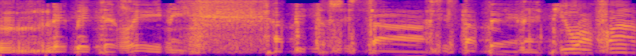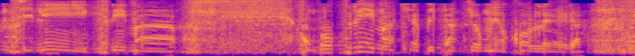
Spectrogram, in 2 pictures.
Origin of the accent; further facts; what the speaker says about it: Bonorva, Sardinia, Italy; born there; Sono nato a Bonorva, noi avevamo una casa colonica, grande, avevamo più di 200 ettari di terreno, vigna, eccetera, avevamo un'azienda, capito, con silos, mungitrici, quindi io sono l'unico della famiglia che sono nato là.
